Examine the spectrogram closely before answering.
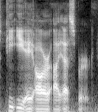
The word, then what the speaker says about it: Pearisburg: Pearisburg, and it's not spelled like Paris in France. It's Pearisburg, like the fruit.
